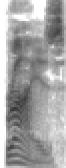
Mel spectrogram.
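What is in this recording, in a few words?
"rise", American English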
